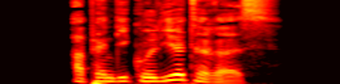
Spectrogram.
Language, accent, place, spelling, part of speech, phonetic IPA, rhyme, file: German, Germany, Berlin, appendikulierteres, adjective, [apɛndikuˈliːɐ̯təʁəs], -iːɐ̯təʁəs, De-appendikulierteres.ogg
- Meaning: strong/mixed nominative/accusative neuter singular comparative degree of appendikuliert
